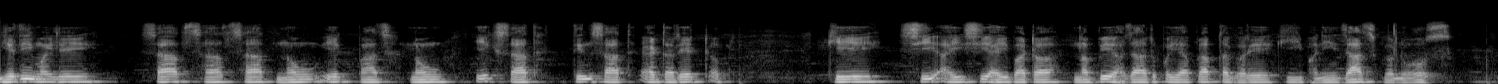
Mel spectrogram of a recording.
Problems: none marked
